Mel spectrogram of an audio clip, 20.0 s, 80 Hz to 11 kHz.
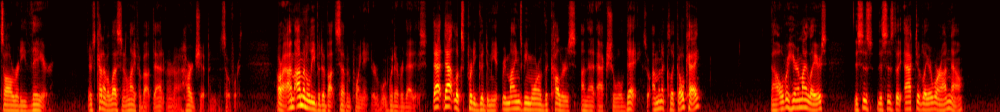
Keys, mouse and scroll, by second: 3.4 click, 13.3 middle click, 17.6 middle click.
